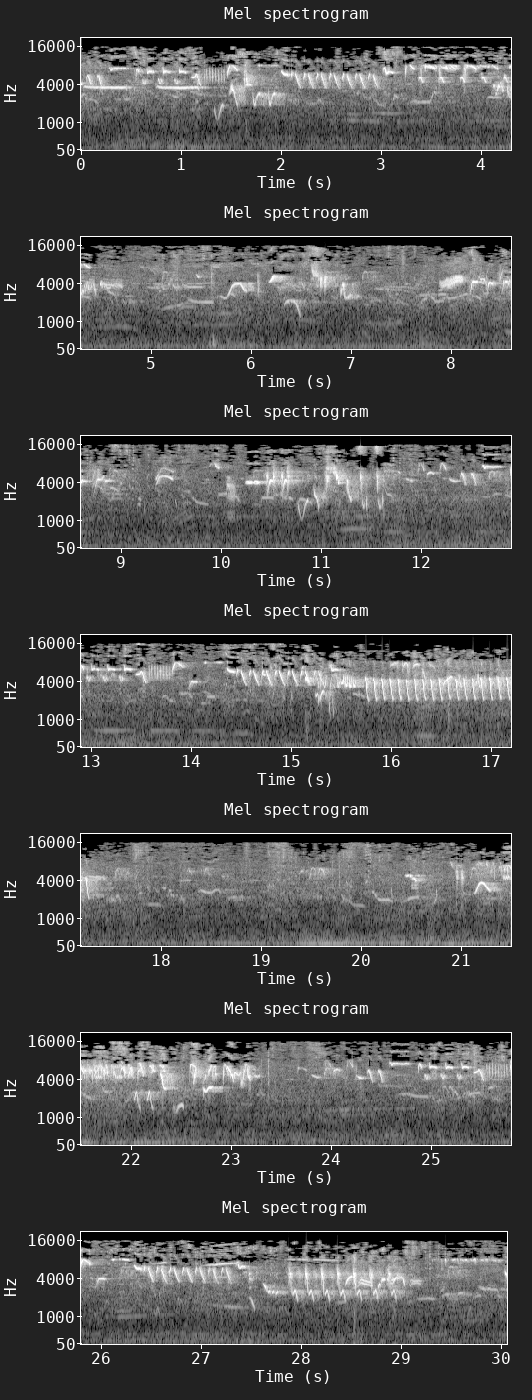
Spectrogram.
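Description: Birds chirping and singing, with many short chirps and two longer rapid trills, one about halfway through and one near the end.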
